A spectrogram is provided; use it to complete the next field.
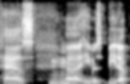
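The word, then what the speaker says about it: Hasz: I believe his last name is pronounced Has.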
